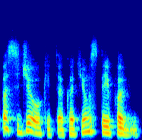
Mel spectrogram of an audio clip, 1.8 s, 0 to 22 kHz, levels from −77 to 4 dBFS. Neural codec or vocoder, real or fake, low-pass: codec, 24 kHz, 0.5 kbps, DualCodec; fake; 10.8 kHz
